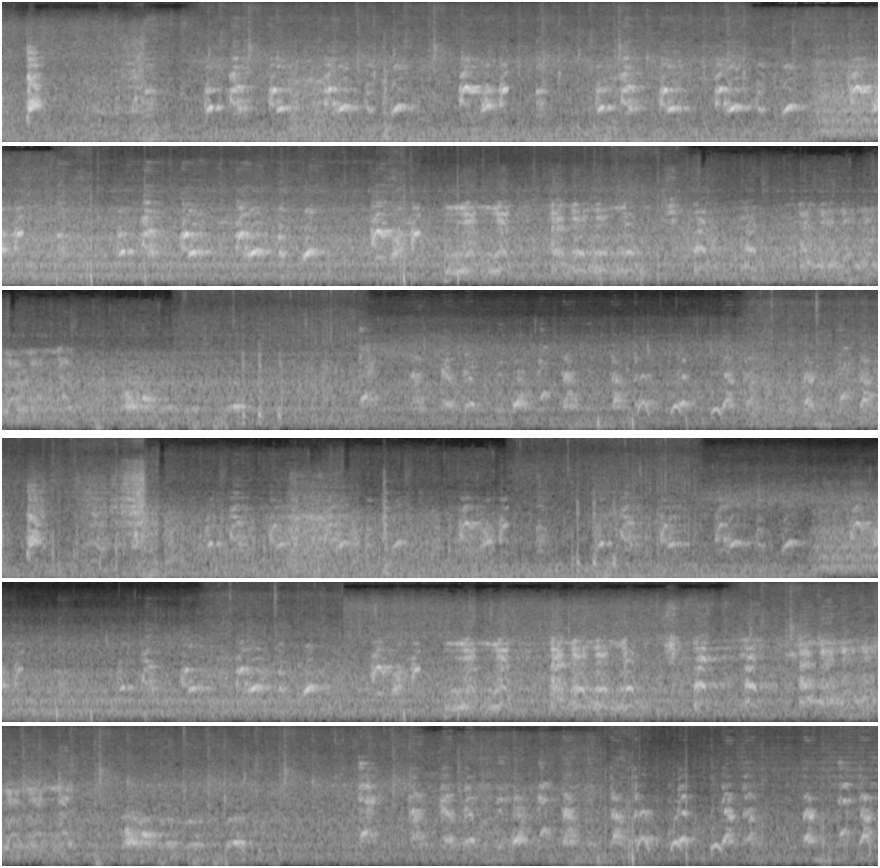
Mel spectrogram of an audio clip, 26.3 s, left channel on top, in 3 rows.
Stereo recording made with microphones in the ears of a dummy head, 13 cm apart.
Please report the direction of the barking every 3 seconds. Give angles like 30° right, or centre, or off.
50° left, 50° left, 50° left, 50° left, 10° right, 50° right, 70° right, 70° right, 70° right.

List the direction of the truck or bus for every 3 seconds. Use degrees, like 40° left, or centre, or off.
30° right, 10° right, 20° left, 30° left, 40° left, 50° left, 60° left, 60° left, 60° left.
